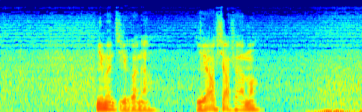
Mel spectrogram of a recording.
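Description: A man asks a question in a low voice.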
